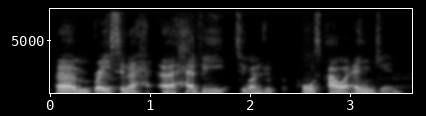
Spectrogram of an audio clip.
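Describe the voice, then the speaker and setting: A man's voice: mid-range voice, fairly even intonation, normal speed, slightly rough, no room sound. A man co-hosting a podcast, chatting casually about motorcycle racing and reading from his notes. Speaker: podcast co-host. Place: motorcycle dealership event.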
